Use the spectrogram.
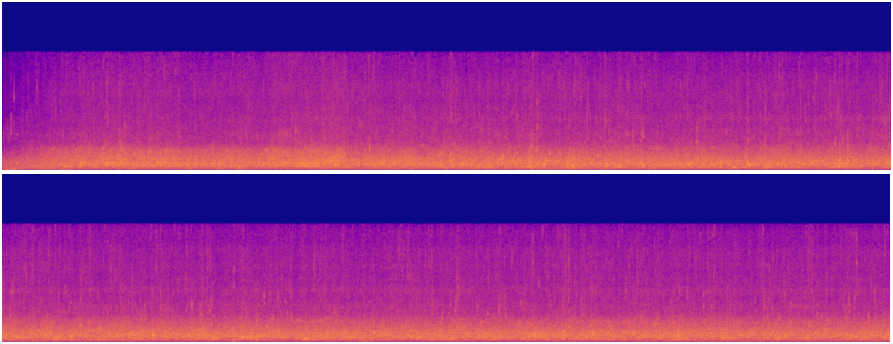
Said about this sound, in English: This is going to be the water coming through the culvert, or just downstream of the culvert.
